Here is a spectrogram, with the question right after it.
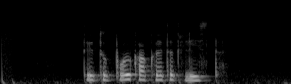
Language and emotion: Russian, neutral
